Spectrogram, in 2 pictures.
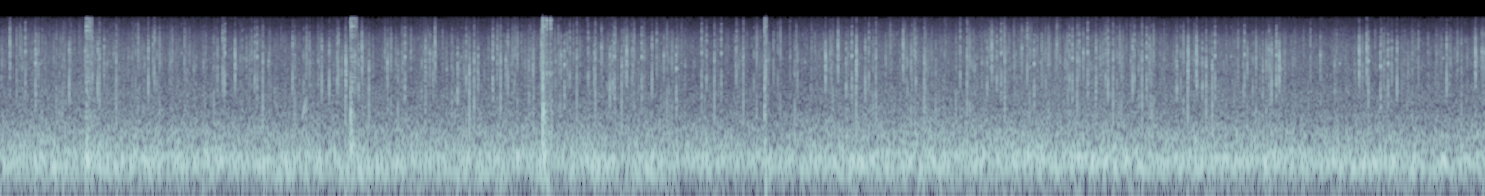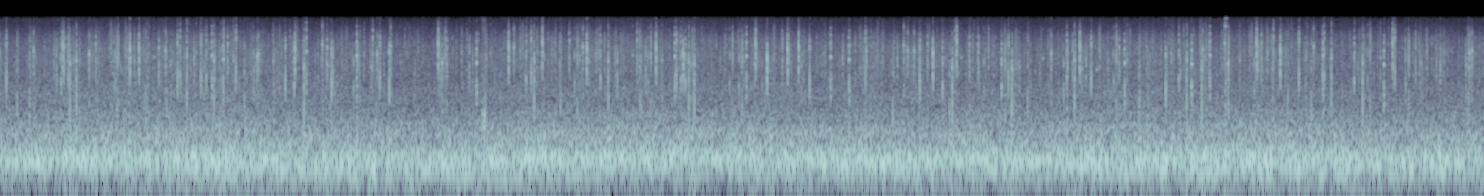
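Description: Soft clicks sound as an item in a frame is turned again and again.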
